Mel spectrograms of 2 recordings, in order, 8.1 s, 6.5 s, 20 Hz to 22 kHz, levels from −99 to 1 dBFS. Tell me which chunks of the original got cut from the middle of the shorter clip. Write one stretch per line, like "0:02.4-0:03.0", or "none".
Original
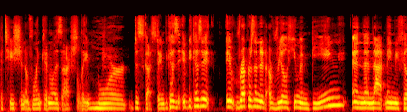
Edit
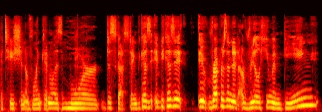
0:01.2-0:01.8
